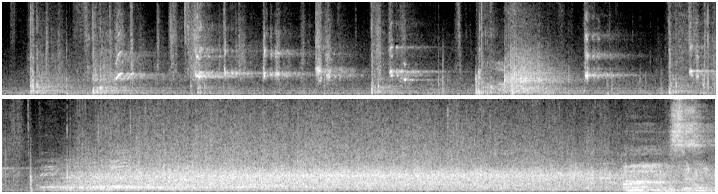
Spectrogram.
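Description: Tennis rally on an indoor hard court: sharp racket strikes and bounces of the ball among short squeaks of sneakers on the court. About eight seconds in, a crowd breaks into steady applause, the loudest sound, which lasts several seconds; a man's voice starts near the end.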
